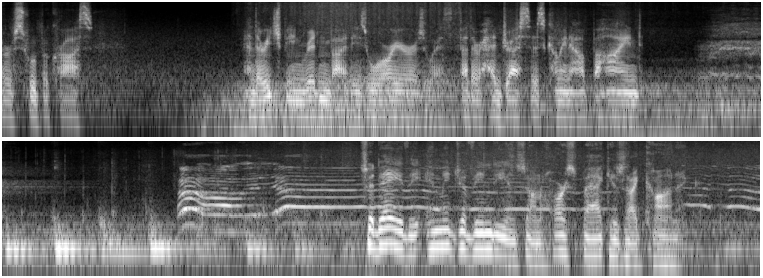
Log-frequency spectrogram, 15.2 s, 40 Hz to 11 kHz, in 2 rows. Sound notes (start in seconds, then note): 6.9 horse neighs; 8.5 man calling in Native language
